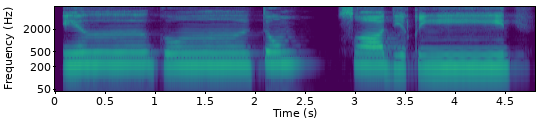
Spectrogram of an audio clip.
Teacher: دونوں میں نون کی آواز کو کلیئر نہیں پڑھنا، اخفا کرتے ہوئے یعنی چھپاتے ہوئے پڑھنا ہے۔ آواز کو تھوڑی سی ناک میں جائے گی لیکن نون کلیئر نہیں ہوگی۔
